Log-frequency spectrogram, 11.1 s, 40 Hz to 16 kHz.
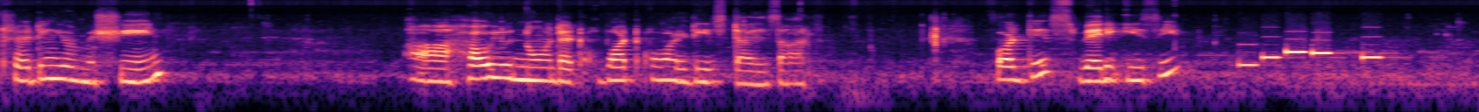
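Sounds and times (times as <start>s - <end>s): electronic beeping jingle: 9.3s - 11.0s.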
